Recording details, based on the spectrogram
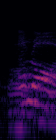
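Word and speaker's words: อร่อย: Aroy.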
